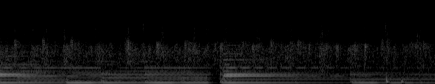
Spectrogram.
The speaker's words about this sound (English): Let's give the Lord some praise today. Come on, if you haven't clapped this far, this is your moment.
